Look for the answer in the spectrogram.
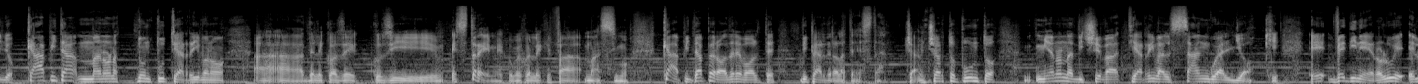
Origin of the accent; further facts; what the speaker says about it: Rome, Lazio, Italy; ho 80 anni e vengo da Roma.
